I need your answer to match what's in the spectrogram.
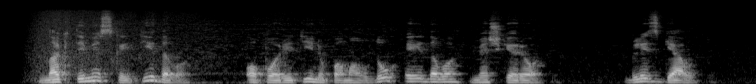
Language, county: Lithuanian, Vilnius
